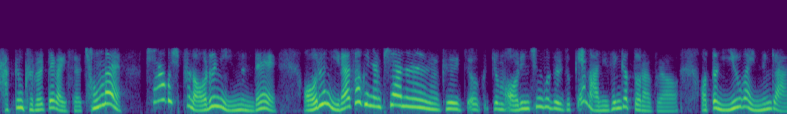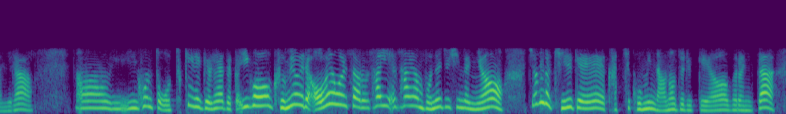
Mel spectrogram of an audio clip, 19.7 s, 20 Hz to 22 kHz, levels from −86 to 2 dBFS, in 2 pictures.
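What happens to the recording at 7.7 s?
At 7.7 s you're hearing the same G.729 codec damage that runs through the whole clip. The speech is rebuilt from a vocal tract model plus a few pulses per frame, so it sounds rough and slightly synthetic. Nothing above 3.8 kHz survives, which fits an 8 kbit/s codec.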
